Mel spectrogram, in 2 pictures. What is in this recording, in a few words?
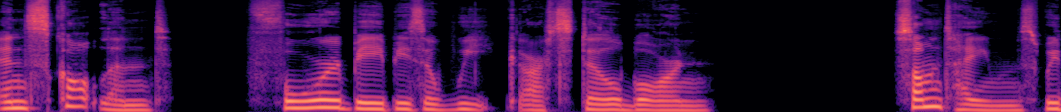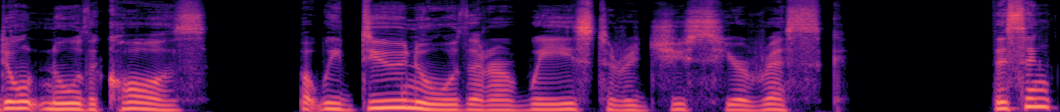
Relatable Corporate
